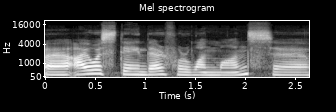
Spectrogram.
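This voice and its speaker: A woman talks at a medium pitch on a very clean recording with a silent background. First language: Russian or Ukrainian. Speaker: war refugee. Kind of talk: interview testimony. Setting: studio. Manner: halting, many hesitations.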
